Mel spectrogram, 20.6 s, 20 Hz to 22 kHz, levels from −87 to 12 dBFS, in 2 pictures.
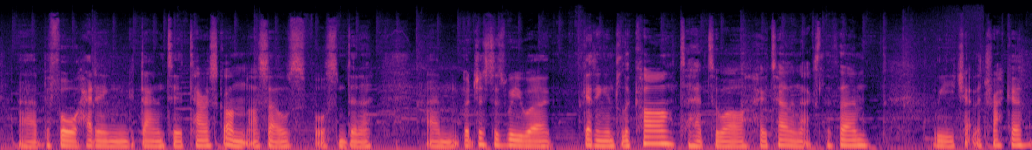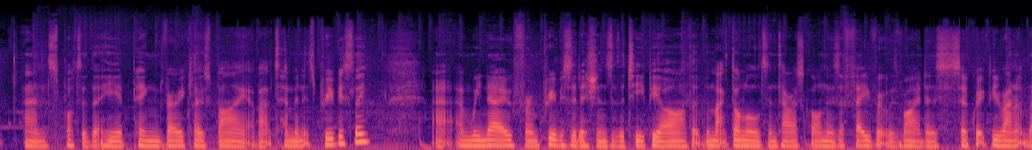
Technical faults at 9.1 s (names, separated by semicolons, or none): none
